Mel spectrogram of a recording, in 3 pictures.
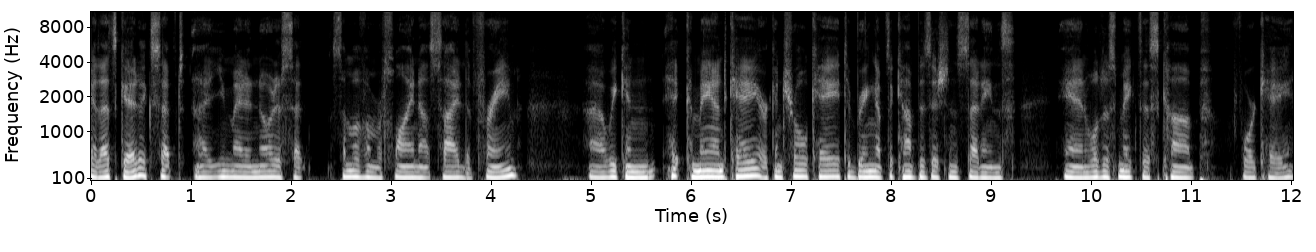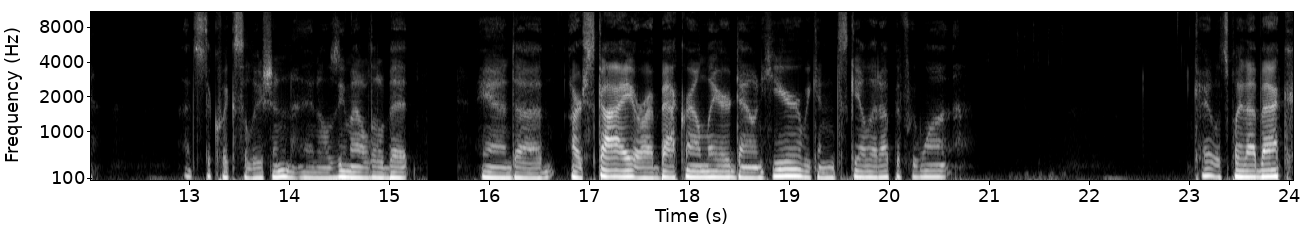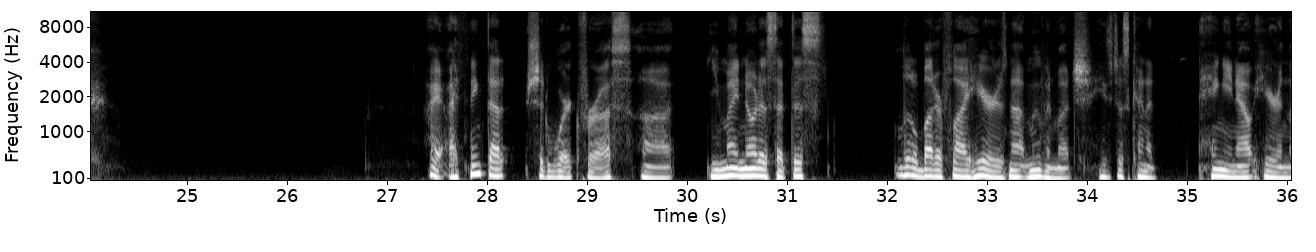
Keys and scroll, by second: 0.0 space, 0.6 space, 6.1 super+k, 7.4 super+k, 13.3 z, 19.5 s, 21.0-22.0 typing, 23.6 typing, 25.0 typing.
